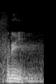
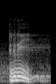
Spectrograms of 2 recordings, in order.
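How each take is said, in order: First: It begins with an f sound. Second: It begins with a plain t sound. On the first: It sounds like the word for not bound. "Quand tu prononces free, c'est le mot là que tu aurais prononcé" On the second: It sounds like the word for a plant. "si vous prononcez tri, ça serait ce mot-là"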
